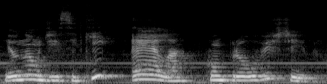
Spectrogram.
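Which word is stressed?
ela. The stress falls on the word ela. Someone else bought it, not her. "Pode ter sido outra pessoa que comprou, mas ela não"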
